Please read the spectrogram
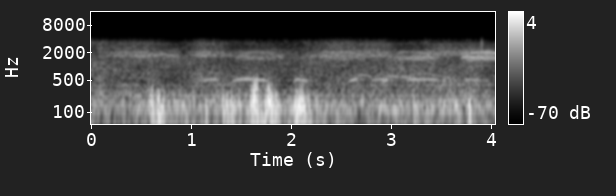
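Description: A string of short, repeated bird calls, each rising and falling, with a few dull low thumps; the loudest thumps come a second and a half to two seconds in.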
